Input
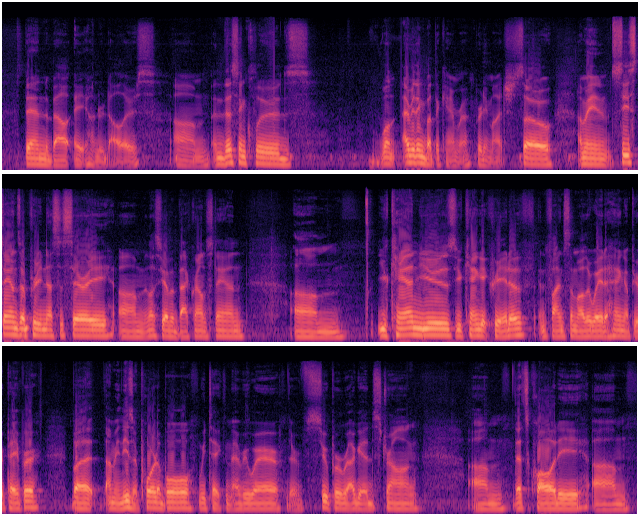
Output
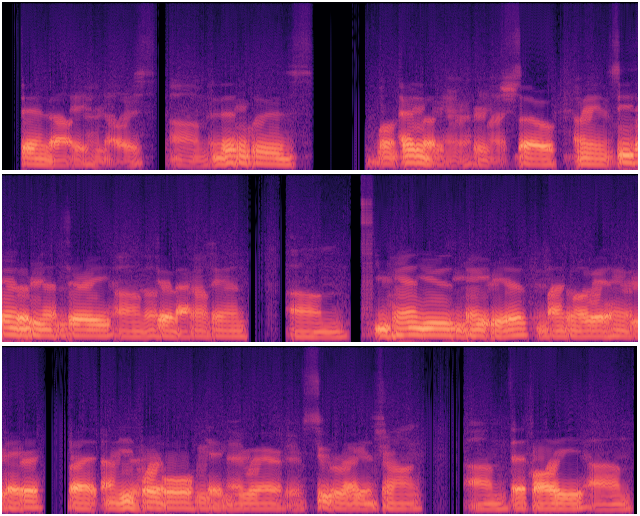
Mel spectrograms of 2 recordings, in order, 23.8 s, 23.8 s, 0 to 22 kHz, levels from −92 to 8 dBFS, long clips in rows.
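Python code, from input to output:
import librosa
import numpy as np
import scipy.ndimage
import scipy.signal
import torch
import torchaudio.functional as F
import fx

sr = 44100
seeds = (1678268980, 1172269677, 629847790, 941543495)

y = fx.spec_dilate(x, sr, span_ms=120)
y = fx.env_lowpass_down(y, sr, base_hz=1200.0, full_db=-12.0)
y = np.where(np.abs(y) >= 10.0 ** (-33.5 / 20.0), y, 0.0)
y = F.gain(torch.from_numpy(y), -1.0).numpy()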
